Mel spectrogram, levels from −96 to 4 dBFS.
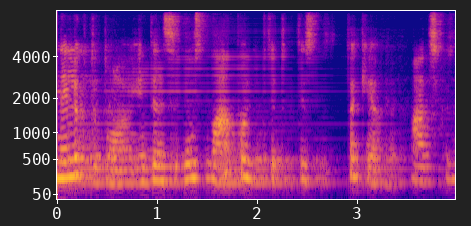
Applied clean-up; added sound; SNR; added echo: neural mask model DeepFilterNet 3.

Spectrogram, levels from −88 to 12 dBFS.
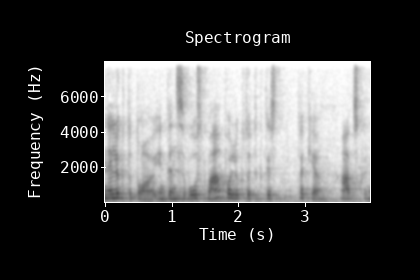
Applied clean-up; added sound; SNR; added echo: none; none; none; none.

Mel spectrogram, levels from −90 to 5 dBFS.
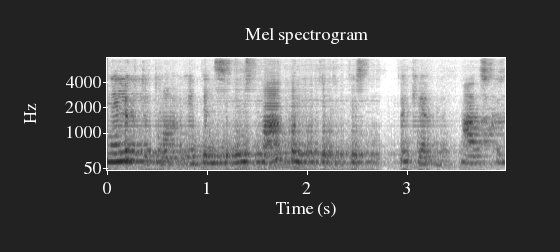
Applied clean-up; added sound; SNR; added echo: neural separator model SepFormer DNS4.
